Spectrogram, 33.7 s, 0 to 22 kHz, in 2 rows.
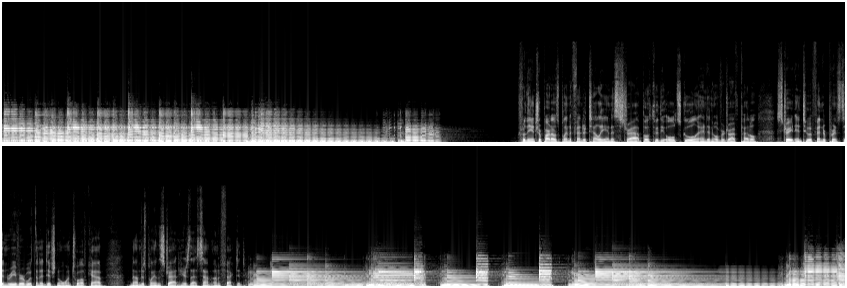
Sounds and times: Rock music: 0:00.0 - 0:09.0, 0:21.8 - 0:33.7
Electric guitar: 0:00.0 - 0:09.2, 0:21.7 - 0:33.7
Effects unit: 0:00.0 - 0:10.1, 0:21.6 - 0:33.7
Distortion: 0:00.0 - 0:33.7.

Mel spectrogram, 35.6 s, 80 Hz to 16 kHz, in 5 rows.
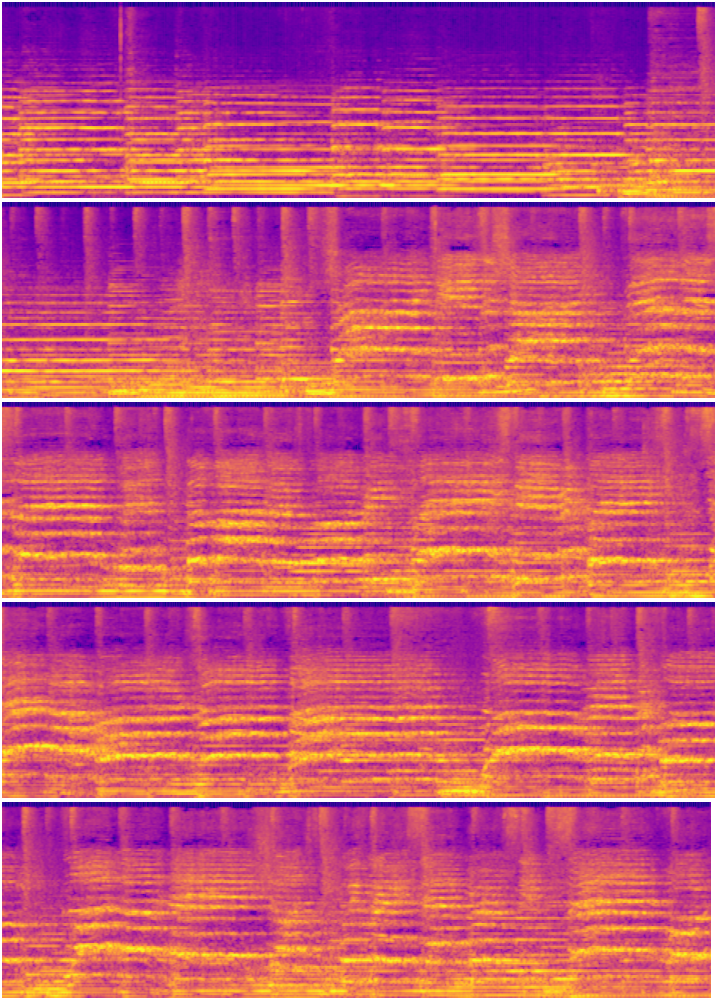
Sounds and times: Brass instrument: 0:00.0 - 0:35.6
Choir: 0:10.5 - 0:35.6.

